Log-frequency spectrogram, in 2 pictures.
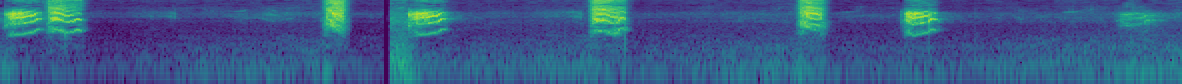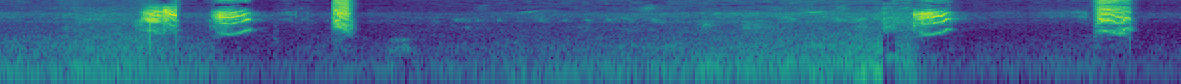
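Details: Female variable seedeater call used to stimulate males: short, sharp, high chips repeated at uneven intervals, each a brief burst, with low background hiss between notes.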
